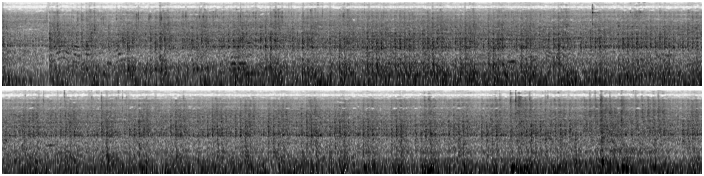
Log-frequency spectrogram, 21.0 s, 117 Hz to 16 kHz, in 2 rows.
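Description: Swaraj 969 FE tractor's diesel engine running steadily under load while it pulls a large tree log on a chain.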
